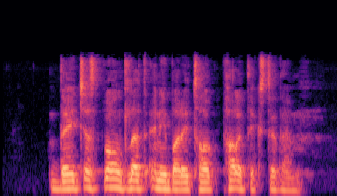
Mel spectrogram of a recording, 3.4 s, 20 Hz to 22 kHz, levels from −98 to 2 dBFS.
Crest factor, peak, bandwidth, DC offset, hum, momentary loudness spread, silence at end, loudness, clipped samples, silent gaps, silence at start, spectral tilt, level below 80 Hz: 14 dB; -2 dBFS; 8.2 kHz; under 0.1%; none; 12 LU; 0.35 s; -16 LUFS; under 0.1%; none; 0.5 s; -5.5 dB/octave; -54 dBFS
